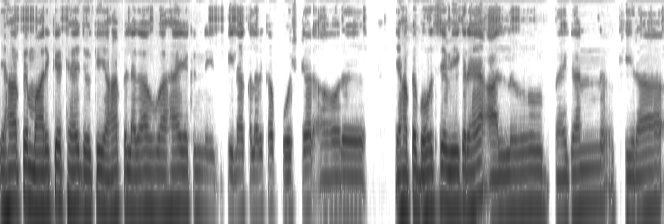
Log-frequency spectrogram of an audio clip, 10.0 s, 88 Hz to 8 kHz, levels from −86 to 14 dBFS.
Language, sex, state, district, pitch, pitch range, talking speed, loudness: Hindi, male, Bihar, Gaya, 125 Hz, 120-130 Hz, 175 wpm, -16 LUFS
